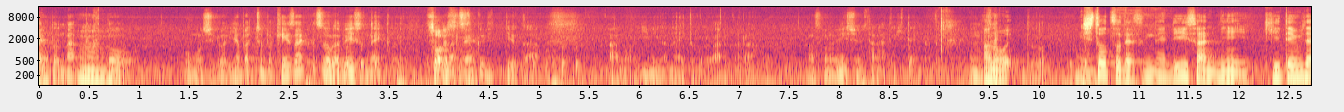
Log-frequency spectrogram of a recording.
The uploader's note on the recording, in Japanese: 浅草橋出張収録編。前回と同様、浅草橋（東京都台東区）にある国際交流シェアハウス『ボーダレスハウス浅草橋1』の1階のオープンカフェに御邪魔しました。後方でリスナーが飲み食いしながら聴いている公開収録型なので、少々ワイガヤが入っていますが。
